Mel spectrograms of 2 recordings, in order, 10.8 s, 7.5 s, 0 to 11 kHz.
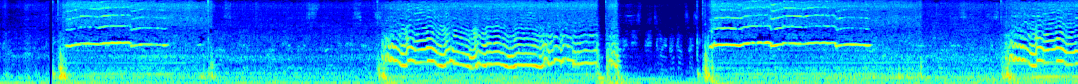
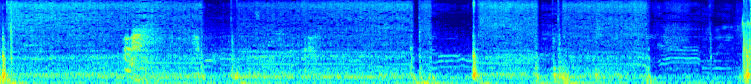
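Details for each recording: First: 2001 Skoda Octavia door: power window motor hums with loud pitched squeals on each up and down stroke, a typical problem from worn-out lubrication in the regulator rollers or cables. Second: 2001 Skoda Octavia power window after regreasing and re-riveting the regulator to cure its typical squeak, running up and down smoothly with an even motor hum and no squeak.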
